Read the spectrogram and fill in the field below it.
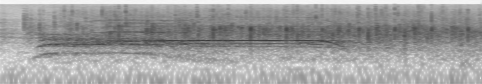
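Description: Young girls in the audience cheer with high-pitched shouts.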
